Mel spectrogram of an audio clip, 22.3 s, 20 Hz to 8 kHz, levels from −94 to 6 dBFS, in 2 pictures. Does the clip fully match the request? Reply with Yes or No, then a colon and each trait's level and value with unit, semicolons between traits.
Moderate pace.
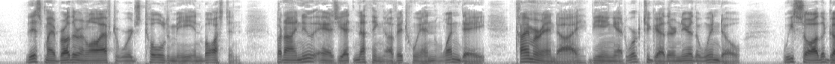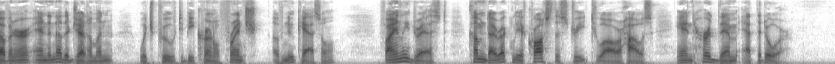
Yes: average, 165 wpm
